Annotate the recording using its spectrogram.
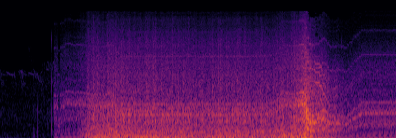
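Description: A long freight train rumbles loudly past on the tracks.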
